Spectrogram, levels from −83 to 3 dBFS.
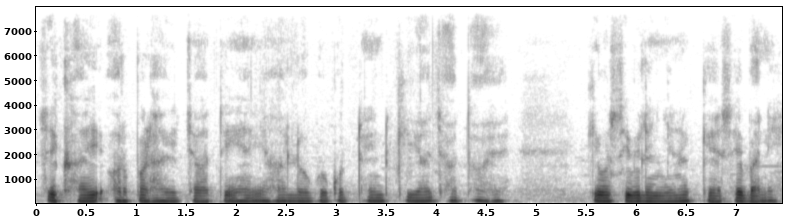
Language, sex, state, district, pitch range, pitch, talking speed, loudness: Hindi, male, Uttar Pradesh, Hamirpur, 115-125 Hz, 120 Hz, 145 wpm, -20 LUFS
